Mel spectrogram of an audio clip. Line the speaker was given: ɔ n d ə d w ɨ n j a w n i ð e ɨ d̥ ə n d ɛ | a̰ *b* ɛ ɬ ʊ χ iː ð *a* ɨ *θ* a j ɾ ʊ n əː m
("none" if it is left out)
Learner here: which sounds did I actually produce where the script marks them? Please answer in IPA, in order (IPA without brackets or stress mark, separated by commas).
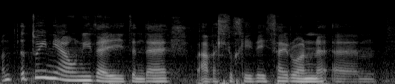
v, e, θ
